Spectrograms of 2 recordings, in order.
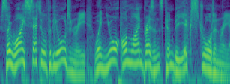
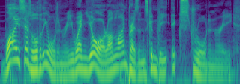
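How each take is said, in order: First: It is said in a normal speaking voice. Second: It is said in a put-on radio-announcer voice.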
